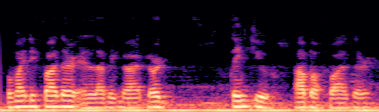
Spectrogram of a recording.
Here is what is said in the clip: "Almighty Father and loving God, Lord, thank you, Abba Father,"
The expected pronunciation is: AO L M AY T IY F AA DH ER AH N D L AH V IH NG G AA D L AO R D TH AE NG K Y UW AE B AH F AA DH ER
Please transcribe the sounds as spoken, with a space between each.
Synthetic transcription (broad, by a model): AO M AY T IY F AA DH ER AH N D L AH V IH NG G AA D L AO R D T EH NG K Y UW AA B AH F AA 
